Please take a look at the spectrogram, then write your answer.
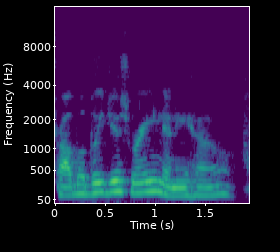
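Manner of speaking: put-on cartoon donkey voice. Answering a chat comment about voices, doing an Eeyore voice. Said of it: "Eeyore voices are fantastic".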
